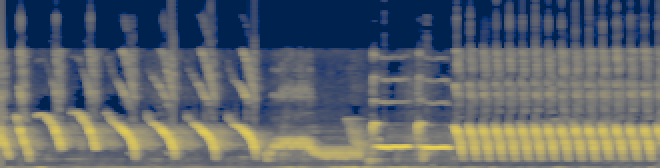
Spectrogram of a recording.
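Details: Panda canary in full, vigorous (gacor) song for raising excitement: a string of descending slurred whistles, a low wavering warble, a brief pure whistle, then a fast steady rattling trill.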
